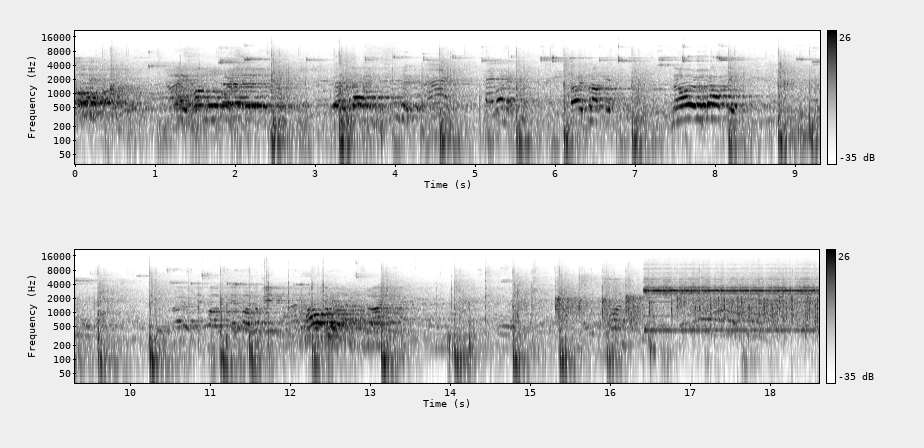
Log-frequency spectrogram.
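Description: A basketball bounces repeatedly on the floor.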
